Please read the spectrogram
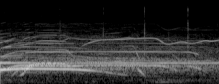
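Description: Concert audience whooping and cheering: several long, high held calls at different pitches that swoop up, hold, then fall away, the sound fading over the two seconds.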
